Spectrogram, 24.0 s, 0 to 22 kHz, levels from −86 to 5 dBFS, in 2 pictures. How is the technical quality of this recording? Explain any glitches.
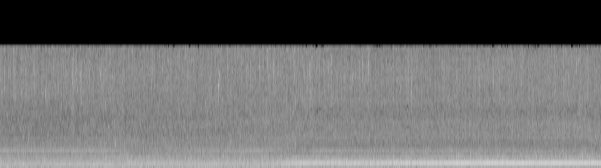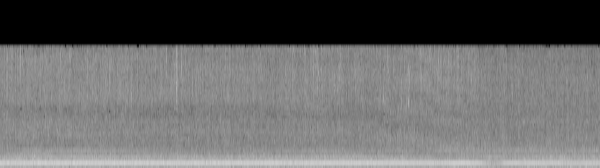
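No glitches or faults audible.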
